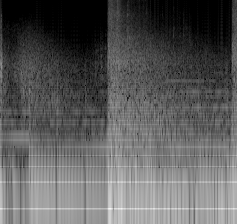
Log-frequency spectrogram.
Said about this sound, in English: Two explosions kick up dirt and pulverize a nearby blow up tank.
